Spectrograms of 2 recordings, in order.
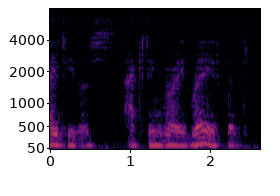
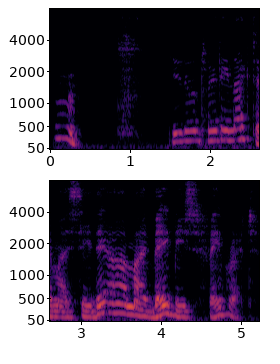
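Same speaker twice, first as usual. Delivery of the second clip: high, sugary, innocent voice; sweet innocent wife; 7 semitones higher than usual. Acted. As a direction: play it sweet and harmless to fool him. Wife teasing the giant.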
